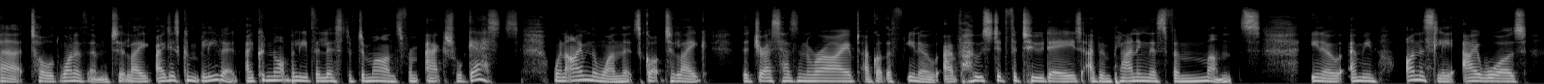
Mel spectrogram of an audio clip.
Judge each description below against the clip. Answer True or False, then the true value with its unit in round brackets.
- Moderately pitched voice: True (155 Hz)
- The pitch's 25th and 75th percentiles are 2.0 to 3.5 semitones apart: True (2.8 semitones)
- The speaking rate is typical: False (225 wpm)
